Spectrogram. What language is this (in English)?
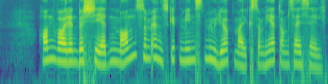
Norwegian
